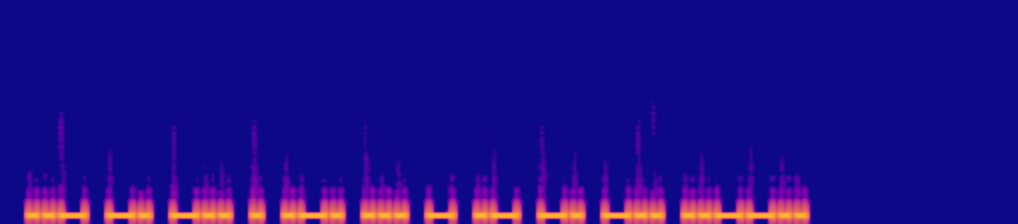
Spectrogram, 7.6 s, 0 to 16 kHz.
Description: Morse code, heard as a keyed tone, about 20 wpm, 700 Hz. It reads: UNDERSTAND?
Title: Sentences from Top 600 Words 20wpm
